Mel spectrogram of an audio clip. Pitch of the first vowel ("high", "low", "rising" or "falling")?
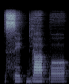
low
